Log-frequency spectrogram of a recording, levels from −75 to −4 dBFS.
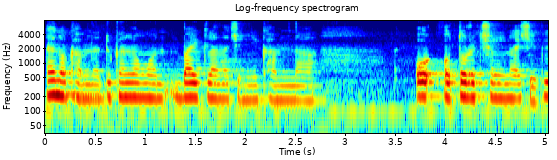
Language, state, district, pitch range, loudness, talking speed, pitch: Sumi, Nagaland, Dimapur, 170-195 Hz, -18 LUFS, 155 wpm, 185 Hz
